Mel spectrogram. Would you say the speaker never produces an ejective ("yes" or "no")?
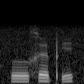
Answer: no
